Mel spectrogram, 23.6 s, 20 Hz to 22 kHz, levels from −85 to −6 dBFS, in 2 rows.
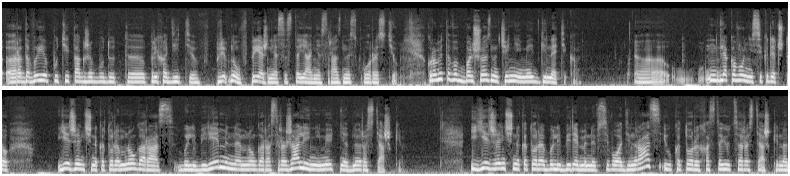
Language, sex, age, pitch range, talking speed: Ukrainian, female, 30-49, 170-215 Hz, 140 wpm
